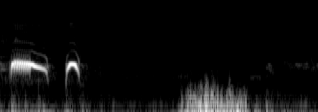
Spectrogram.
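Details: Spotted dove used for training wild-caught birds: one long, smooth falling coo and then a short rounded hoot, followed by a rumbling low noise.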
